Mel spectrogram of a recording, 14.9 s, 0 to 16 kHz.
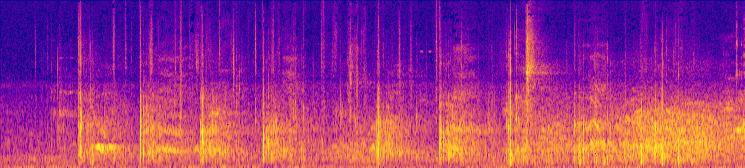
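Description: Tennis rally: a serve about one and a half seconds in, then sharp racket-on-ball strikes roughly every 1.2 seconds, some with a player's short grunt. Crowd noise swells over the last few seconds as the rally goes on.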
